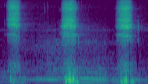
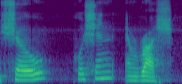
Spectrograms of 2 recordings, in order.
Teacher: We continue with the palatal fricatives, and the voiceless one is sh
